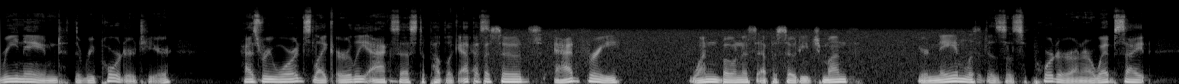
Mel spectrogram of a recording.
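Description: At 4.69 s the receiver loses its digital stream and makes a 233 ms digital radio blending to analogue, crossing to the AM broadcast. The level shifts about 2 dB, and hiss sits roughly 25 dB down until the return at 9.96 s.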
